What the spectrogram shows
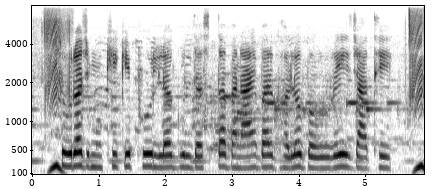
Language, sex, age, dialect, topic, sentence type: Chhattisgarhi, female, 25-30, Western/Budati/Khatahi, agriculture, statement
